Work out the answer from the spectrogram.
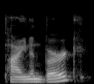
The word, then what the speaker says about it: Pinenberg: having me uh so my last name is pronounced pinenberg it's not that hard once you know it uh when you read it it's almost impossible to decipher it so i'm a devops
